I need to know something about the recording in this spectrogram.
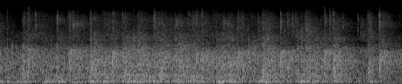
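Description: Many people clapping together, a steady run of applause from a seated group of legislators.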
